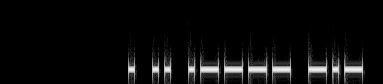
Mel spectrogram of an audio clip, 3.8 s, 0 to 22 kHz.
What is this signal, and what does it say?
Morse code, heard as a keyed tone, about 20 wpm, 700 Hz. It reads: EI1K
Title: DXCC-100 Call Signs - 4 Characters - Repeated 2x - 20wpm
